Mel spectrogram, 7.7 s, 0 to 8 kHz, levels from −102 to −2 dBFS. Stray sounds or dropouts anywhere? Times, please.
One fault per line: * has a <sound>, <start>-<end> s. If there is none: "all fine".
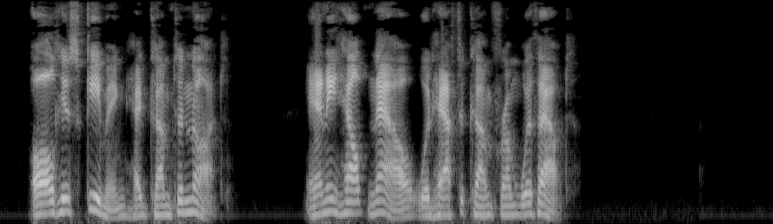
all fine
